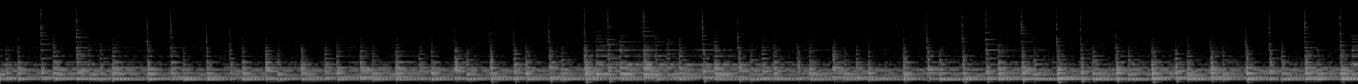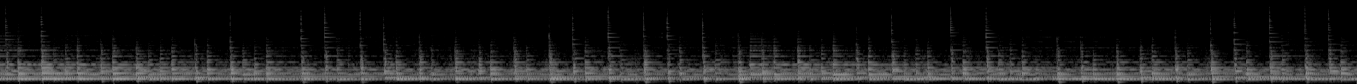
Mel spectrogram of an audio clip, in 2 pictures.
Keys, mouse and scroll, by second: 2.8 n, 3.4-7.8 shift+middle drag, 7.8-8.1 scroll up 1, 8.1-12.9 middle drag, 12.9 n, 15.5-18.7 drag, 19.5-24.2 middle drag, 24.8-27.0 middle drag.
